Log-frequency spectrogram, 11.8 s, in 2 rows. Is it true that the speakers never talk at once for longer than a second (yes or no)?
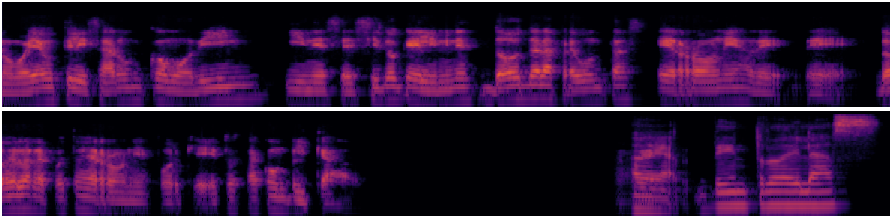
yes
